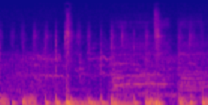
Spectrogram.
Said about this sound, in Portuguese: o som das gaivotas, enfim, né?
